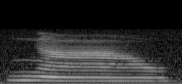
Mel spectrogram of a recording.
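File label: "ngaau6" Cantonese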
